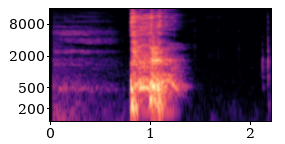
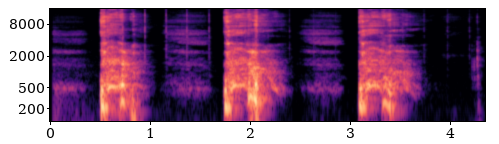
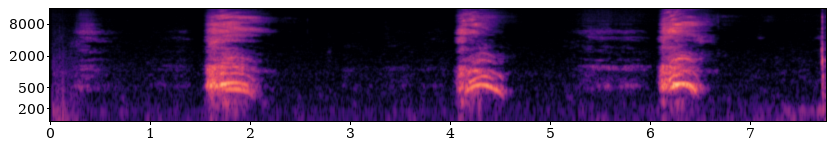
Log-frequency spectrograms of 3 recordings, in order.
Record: {"cough_length": "2.2 s", "cough_amplitude": 32768, "cough_signal_mean_std_ratio": 0.37, "three_cough_length": "4.4 s", "three_cough_amplitude": 32768, "three_cough_signal_mean_std_ratio": 0.43, "exhalation_length": "7.8 s", "exhalation_amplitude": 13412, "exhalation_signal_mean_std_ratio": 0.37, "survey_phase": "beta (2021-08-13 to 2022-03-07)", "age": "45-64", "gender": "Male", "wearing_mask": "No", "symptom_none": true, "smoker_status": "Ex-smoker", "respiratory_condition_asthma": false, "respiratory_condition_other": false, "recruitment_source": "REACT", "submission_delay": "3 days", "covid_test_result": "Negative", "covid_test_method": "RT-qPCR"}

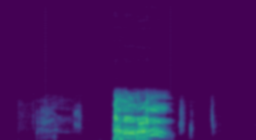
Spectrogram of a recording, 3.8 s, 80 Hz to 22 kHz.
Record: {"cough_length": "3.8 s", "cough_amplitude": 27918, "cough_signal_mean_std_ratio": 0.37, "survey_phase": "beta (2021-08-13 to 2022-03-07)", "age": "45-64", "gender": "Male", "wearing_mask": "No", "symptom_none": true, "smoker_status": "Ex-smoker", "respiratory_condition_asthma": false, "respiratory_condition_other": false, "recruitment_source": "REACT", "submission_delay": "0 days", "covid_test_result": "Negative", "covid_test_method": "RT-qPCR", "influenza_a_test_result": "Negative", "influenza_b_test_result": "Negative"}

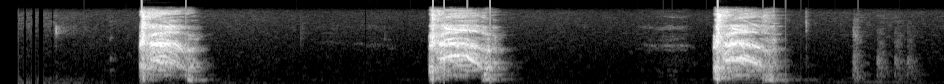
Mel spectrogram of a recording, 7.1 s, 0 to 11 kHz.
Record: {"three_cough_length": "7.1 s", "three_cough_amplitude": 31232, "three_cough_signal_mean_std_ratio": 0.35, "survey_phase": "beta (2021-08-13 to 2022-03-07)", "age": "65+", "gender": "Male", "wearing_mask": "No", "symptom_change_to_sense_of_smell_or_taste": true, "smoker_status": "Never smoked", "respiratory_condition_asthma": false, "respiratory_condition_other": false, "recruitment_source": "REACT", "submission_delay": "1 day", "covid_test_result": "Negative", "covid_test_method": "RT-qPCR"}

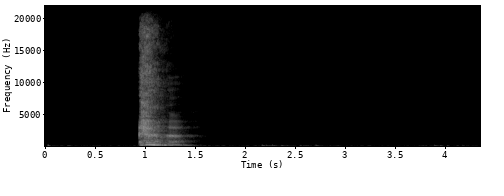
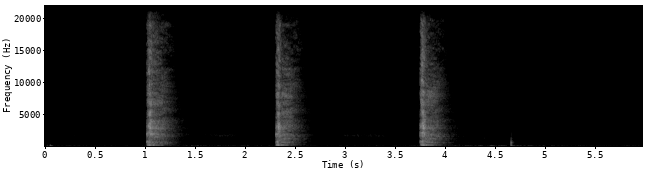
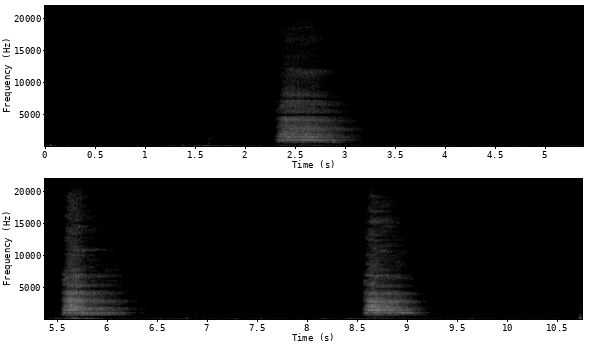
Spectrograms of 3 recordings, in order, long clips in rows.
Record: {"cough_length": "4.4 s", "cough_amplitude": 5522, "cough_signal_mean_std_ratio": 0.25, "three_cough_length": "6.0 s", "three_cough_amplitude": 7330, "three_cough_signal_mean_std_ratio": 0.24, "exhalation_length": "10.8 s", "exhalation_amplitude": 1952, "exhalation_signal_mean_std_ratio": 0.34, "survey_phase": "beta (2021-08-13 to 2022-03-07)", "age": "45-64", "gender": "Female", "wearing_mask": "No", "symptom_none": true, "smoker_status": "Never smoked", "respiratory_condition_asthma": true, "respiratory_condition_other": false, "recruitment_source": "Test and Trace", "submission_delay": "1 day", "covid_test_result": "Negative", "covid_test_method": "RT-qPCR"}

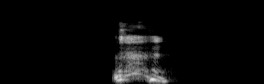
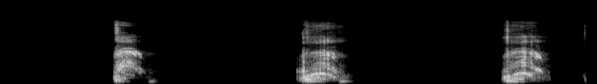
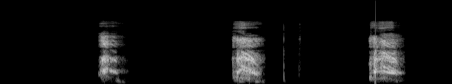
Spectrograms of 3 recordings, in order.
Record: {"cough_length": "2.6 s", "cough_amplitude": 27221, "cough_signal_mean_std_ratio": 0.31, "three_cough_length": "6.0 s", "three_cough_amplitude": 29329, "three_cough_signal_mean_std_ratio": 0.34, "exhalation_length": "4.5 s", "exhalation_amplitude": 27408, "exhalation_signal_mean_std_ratio": 0.31, "survey_phase": "beta (2021-08-13 to 2022-03-07)", "age": "18-44", "gender": "Male", "wearing_mask": "No", "symptom_none": true, "smoker_status": "Current smoker (11 or more cigarettes per day)", "respiratory_condition_asthma": false, "respiratory_condition_other": false, "recruitment_source": "REACT", "submission_delay": "2 days", "covid_test_result": "Negative", "covid_test_method": "RT-qPCR", "influenza_a_test_result": "Negative", "influenza_b_test_result": "Negative"}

